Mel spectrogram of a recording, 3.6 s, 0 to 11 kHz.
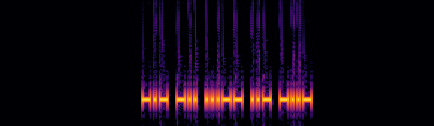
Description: Morse code, heard as a keyed tone, about 52 wpm, 700 Hz. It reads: KD3UX
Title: USA Call Signs - 5 Characters - Repeated 3x - 50wpm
